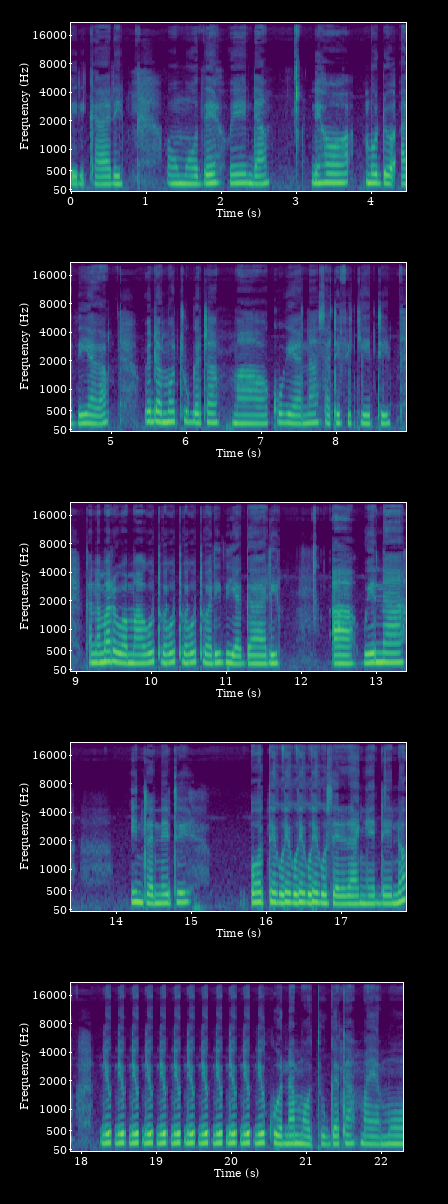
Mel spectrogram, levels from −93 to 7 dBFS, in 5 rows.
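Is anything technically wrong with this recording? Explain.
Yes. Repeated frames occur at 10.17–10.73 s, after "catibikati kana marũa ma", where a 0.28 s block plays twice more. At 16.21–16.77 s, before "gũcerera ng'enda ĩno nĩ", a 0.19 s block plays three extra times. At 18.35–20.39 s, after "gũcerera ng'enda ĩno nĩ", a 0.19 s block repeats eleven more times. In each case a short run of compressed frames was duplicated, so the decoder replays the same slice of speech. This produces a stutter and lengthens the audio by about 3.2 s in total.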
